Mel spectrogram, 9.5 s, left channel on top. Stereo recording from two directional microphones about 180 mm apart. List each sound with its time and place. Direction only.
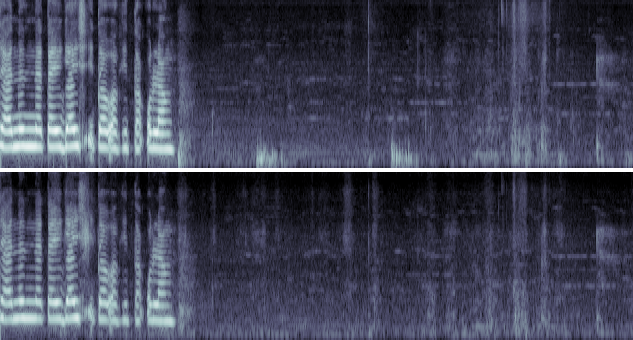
0.0 s speech: 30° left (ahead or behind)
8.9 s music: 15° left (ahead or behind)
